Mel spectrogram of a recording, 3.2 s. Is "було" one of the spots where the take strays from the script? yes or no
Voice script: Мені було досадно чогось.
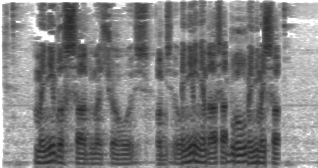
yes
